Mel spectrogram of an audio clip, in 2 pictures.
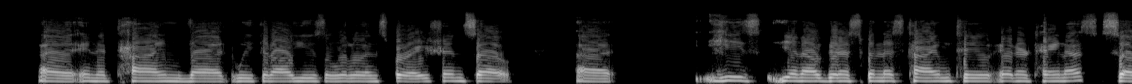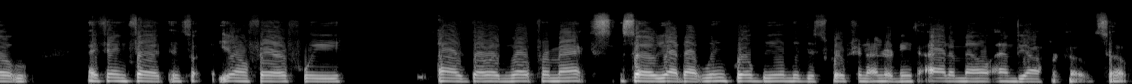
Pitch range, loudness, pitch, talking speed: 140-155 Hz, -24 LUFS, 145 Hz, 150 wpm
